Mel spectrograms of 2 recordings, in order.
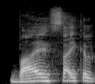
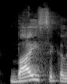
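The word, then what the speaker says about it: bicycle: बायसाइकिल के बजाय बाइसिकल इज the correct pronunciation, बाइसिकल, बाइसिकल।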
